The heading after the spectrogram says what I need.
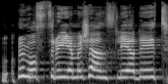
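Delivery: play-acted, very high, excited scream. Retelling phoning a boss, the speaker acts out the call, retelling a scream. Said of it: "bara skrek rätt ut".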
